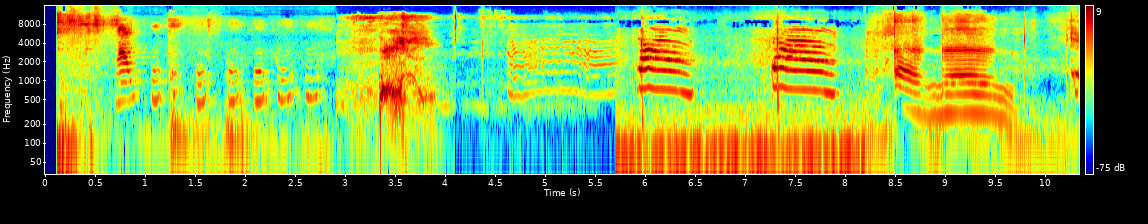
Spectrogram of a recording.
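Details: Domestic cat making a strange noise: a run of short harmonic meows, then longer drawn-out calls that rise and fall, with a steady low hum underneath in the second half.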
